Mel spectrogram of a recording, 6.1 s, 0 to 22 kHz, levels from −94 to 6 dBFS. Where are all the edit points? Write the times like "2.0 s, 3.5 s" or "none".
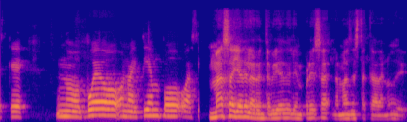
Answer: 3.0 s, 4.9 s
